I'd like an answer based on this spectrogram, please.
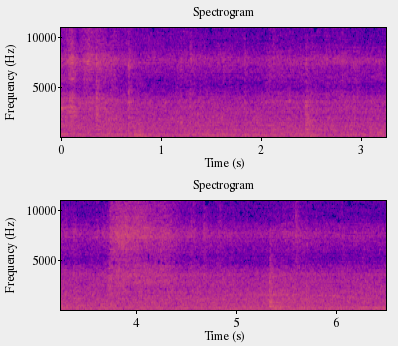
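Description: Chicken karahi simmering in a metal karahi with fresh yogurt stirred in, a steady sizzling hiss, with a few light scrapes of the slotted spoon and a brief swish of stirring about four seconds in.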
